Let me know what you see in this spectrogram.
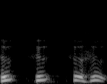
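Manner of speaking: put-on high, stilted, rattled-off hoots. Telling of a man's fake owl call heard nearby: read-aloud fake owl hoot. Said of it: "it sounded like you reading a book on how an owl sounds".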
